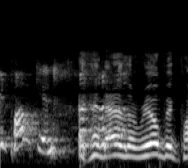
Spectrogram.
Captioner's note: laughing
